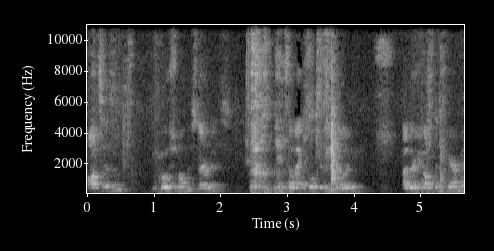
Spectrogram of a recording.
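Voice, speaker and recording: Noticeable background noise sits behind a woman's high-pitched voice. She speaks at a fairly quick pace with ordinary pitch variation. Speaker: special education administrator. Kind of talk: training presentation. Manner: fast; passionate.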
